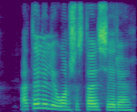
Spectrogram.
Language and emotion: Russian, neutral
